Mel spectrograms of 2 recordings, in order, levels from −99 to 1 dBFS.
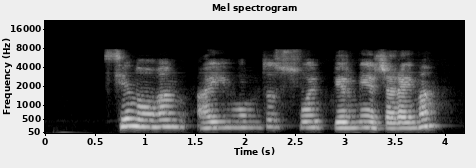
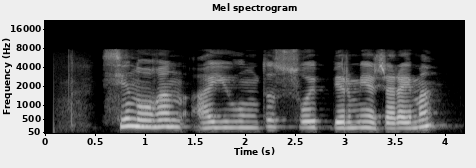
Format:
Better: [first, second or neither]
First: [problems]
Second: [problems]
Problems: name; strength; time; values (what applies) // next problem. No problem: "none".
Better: second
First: noise reduction (neural mask model DeepFilterNet 3)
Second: none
